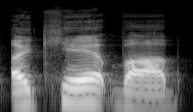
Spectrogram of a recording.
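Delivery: imitating a sobbing little brother; mock sobbing. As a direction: whine it like a crying kid faking nothing.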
